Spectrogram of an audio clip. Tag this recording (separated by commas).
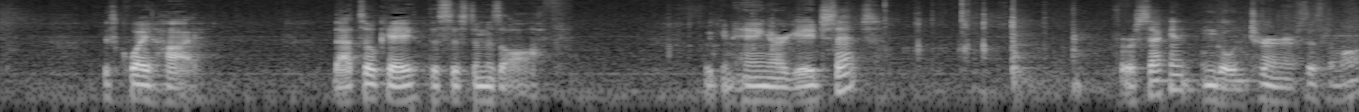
Speech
